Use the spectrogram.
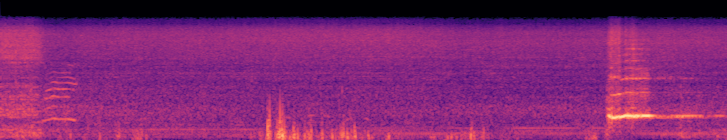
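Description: A steam locomotive whistle sounds twice, a short hoot at the start and a louder, sustained blast near the end, over steady steam hiss with some muffled chatter and knocking in between; heard out of a passenger compartment window one compartment behind the engine, shortly before the train departs.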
